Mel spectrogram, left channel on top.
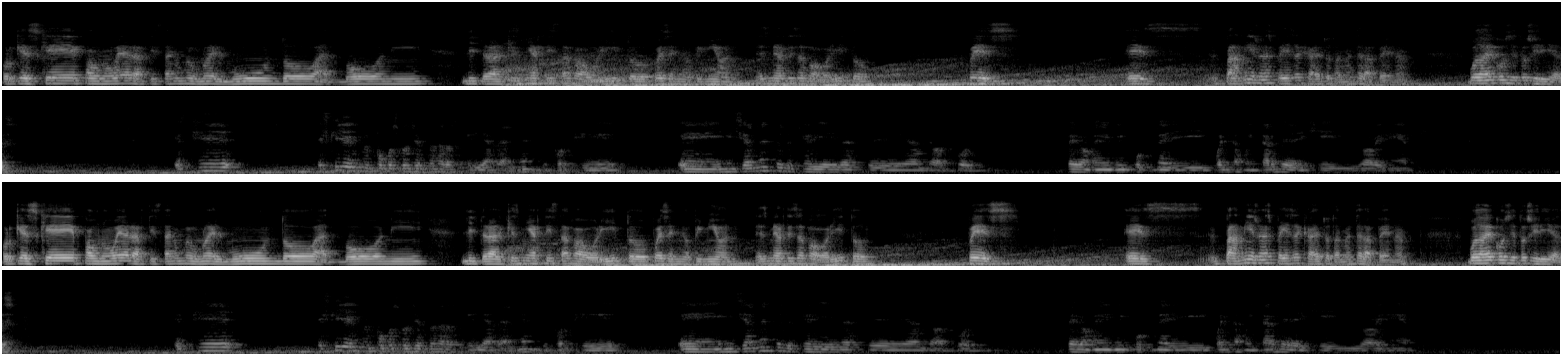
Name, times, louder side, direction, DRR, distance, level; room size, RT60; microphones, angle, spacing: voice 1, 0.0-8.7 9.7-10.1 11.2-14.1 14.7-15.7, right 4 dB, 45° right, 0.3 m, -29 dB
sound 1, 5.0-22.9 23.2-23.4, left 1 dB, 70° left, 0.4 m, -38 dB
voice 2, 17.3-17.9 18.7-21.7 22.3-25.5 26.2-29.7, left 1 dB, 25° left, 0.6 m, -43 dB
3.0 x 2.1 x 2.9 m
head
